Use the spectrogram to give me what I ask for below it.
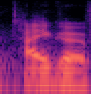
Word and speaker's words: TIG: And the nice thing is, it's like the tiger for cybersecurity. TIG also rhymes with tiger.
